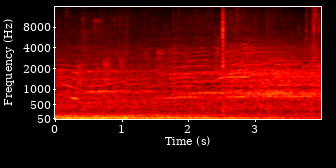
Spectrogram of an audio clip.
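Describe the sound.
A large wrestling arena crowd cheers for Naito in a continuous, dense roar of many voices, loud and steady throughout, swelling slightly at first before holding at a sustained level.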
